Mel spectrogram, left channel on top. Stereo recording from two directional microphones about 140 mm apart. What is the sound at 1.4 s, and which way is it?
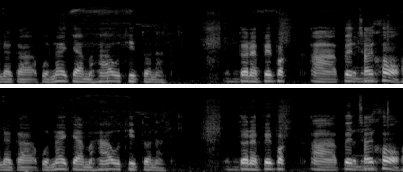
Speech, 50° right (ahead or behind).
